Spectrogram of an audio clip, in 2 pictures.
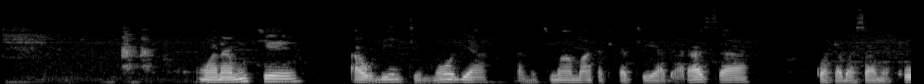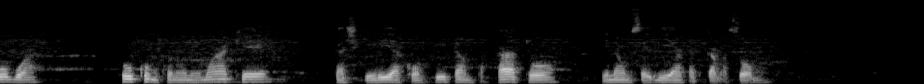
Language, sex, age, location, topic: Swahili, male, 25-35, Dar es Salaam, education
